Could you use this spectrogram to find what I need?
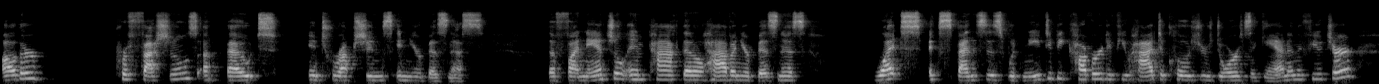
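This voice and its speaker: A woman with a fairly high pitch speaks at a moderate pace in a passionate, animated tone. Her pitch varies in an ordinary way. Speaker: workshop presenter on insurance. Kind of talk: online workshop presentation.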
